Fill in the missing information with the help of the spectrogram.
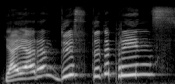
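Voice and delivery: high, loud taunting spirit; mocking. A narrator's reading. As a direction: make fun of the prince loudly. Spirit mocks the prince.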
